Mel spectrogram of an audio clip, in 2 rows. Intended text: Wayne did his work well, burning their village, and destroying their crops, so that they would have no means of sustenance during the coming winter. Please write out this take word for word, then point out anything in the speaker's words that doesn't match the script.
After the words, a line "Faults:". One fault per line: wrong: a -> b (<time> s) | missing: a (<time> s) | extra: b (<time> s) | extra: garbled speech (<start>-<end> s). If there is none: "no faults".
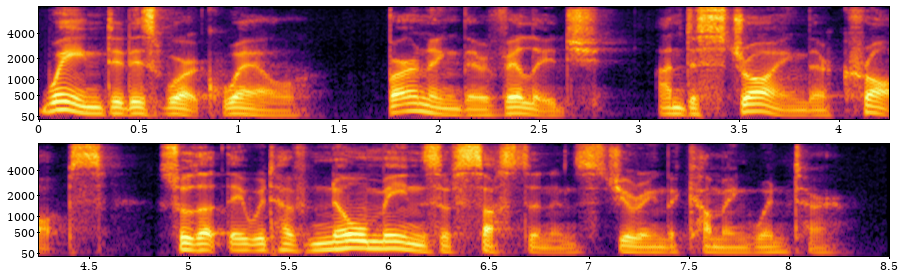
Wayne did his work well, burning their village, and destroying their crops, so that they would have no means of sustenance during the coming winter.
Faults:
no faults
